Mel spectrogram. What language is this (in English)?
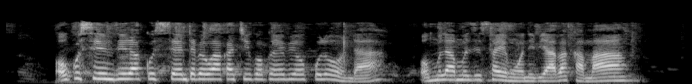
Ganda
